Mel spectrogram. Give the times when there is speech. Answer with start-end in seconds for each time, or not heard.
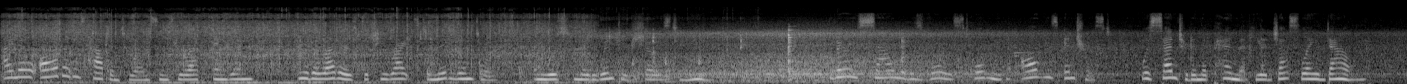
0.0-7.2, 8.3-13.7.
